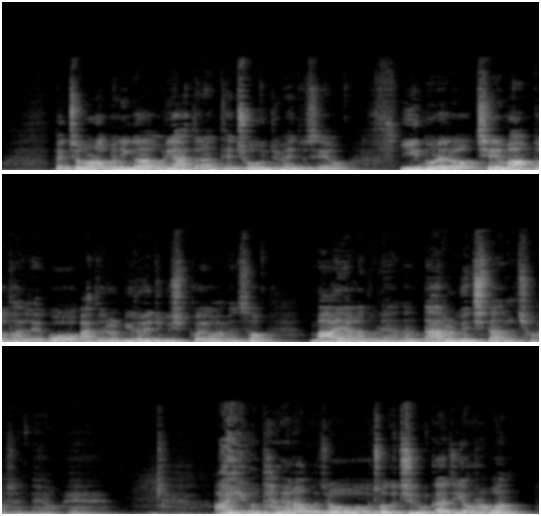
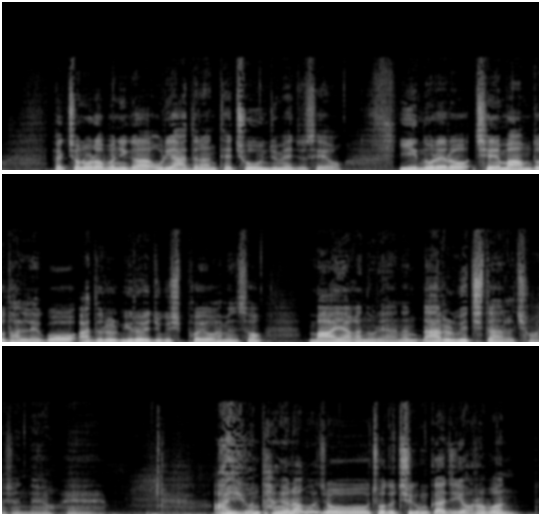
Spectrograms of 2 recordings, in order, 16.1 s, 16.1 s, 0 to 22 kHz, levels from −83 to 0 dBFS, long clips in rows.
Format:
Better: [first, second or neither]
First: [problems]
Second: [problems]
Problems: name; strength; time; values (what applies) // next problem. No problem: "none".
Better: second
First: off-mic speech; far // room echo; slight; dies away in 0.4 s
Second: none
